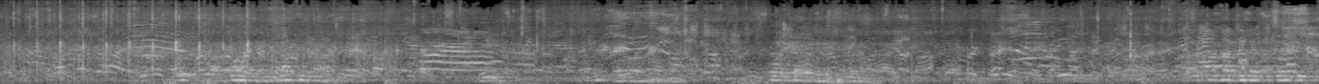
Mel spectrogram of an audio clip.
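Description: A crowd of spectators talking over one another, with one raised voice standing out about four seconds in.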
